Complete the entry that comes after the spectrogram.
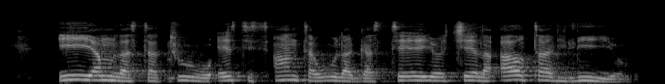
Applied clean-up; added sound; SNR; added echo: none; none; none; none.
